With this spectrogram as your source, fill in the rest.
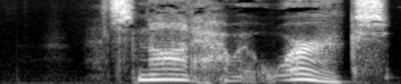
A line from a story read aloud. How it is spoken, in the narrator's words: groaned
